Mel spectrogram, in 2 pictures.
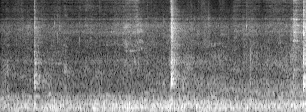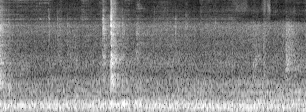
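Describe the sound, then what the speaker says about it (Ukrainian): A tram in Lviv rumbles past on rails, a steady low roar with a few sharp metallic clicks and clacks at irregular intervals. "трамвайчик іде"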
